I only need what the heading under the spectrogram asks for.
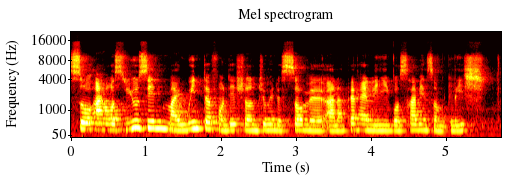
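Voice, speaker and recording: A woman with a non-native accent talks with fairly even intonation. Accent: noticeable non-native accent in English. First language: French. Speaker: YouTuber sharing life story. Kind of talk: live-stream Q&A chat. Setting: live stream.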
